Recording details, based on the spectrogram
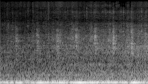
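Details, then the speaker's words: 1984 Chevy Caprice wagon, 305 V8 with Quadrajet carburetor and 700R4 transmission, about 121,000 original miles: deep, even V8 idle with a light, quick tick riding on top, roughly five per second; lifter tick. "it's got a little lifter tick on 305 but that's all right it's a good cruiser"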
